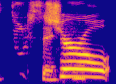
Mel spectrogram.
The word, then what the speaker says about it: Dulce: So, and I know like this, like Doyce, am I pronouncing that right? So if somebody out there doesn't know if I'm not pronouncing this right, Doyce, Doyce, it's Dolce, whatever. I did a lot of research on that. It's Dulce.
